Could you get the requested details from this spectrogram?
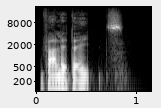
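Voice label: "validates", British English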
